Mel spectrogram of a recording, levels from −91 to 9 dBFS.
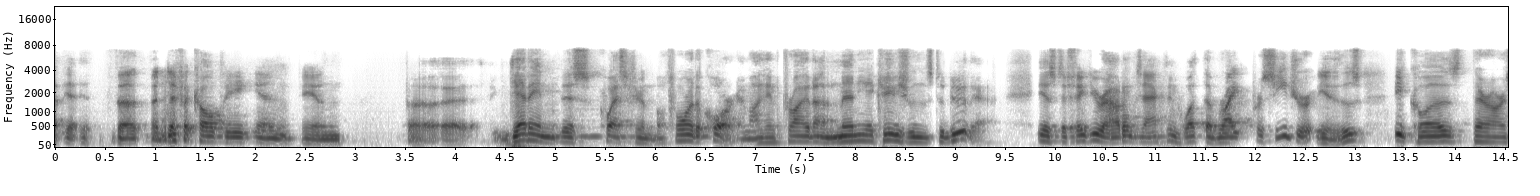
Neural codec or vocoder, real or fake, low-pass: codec, 16 kHz, 1 kbps, X-Codec, HuBERT features, trained on balanced general audio; fake; 7.2 kHz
